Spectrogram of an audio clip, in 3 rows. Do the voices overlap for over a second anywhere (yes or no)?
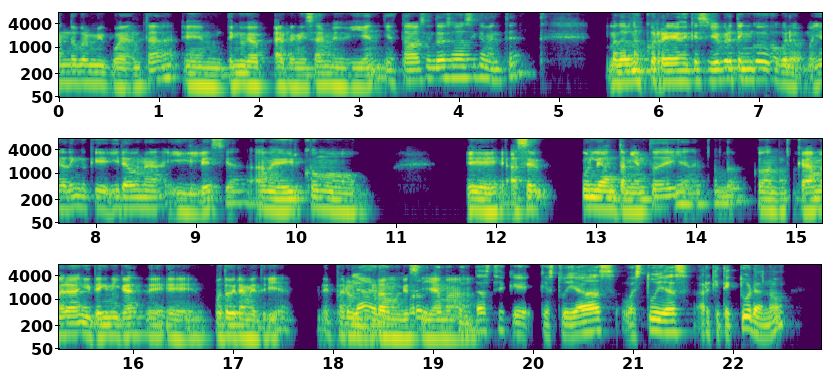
yes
